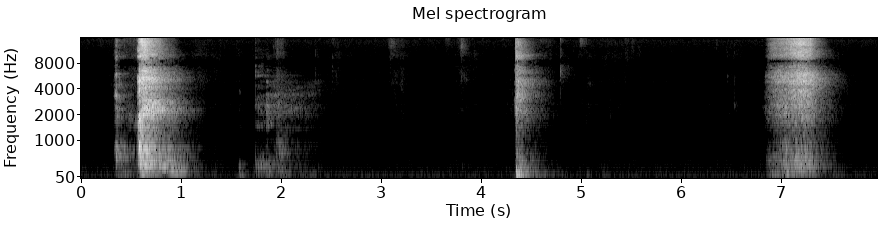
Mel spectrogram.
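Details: Sneezing nonstop: several sharp, explosive sneezes with short breathy intakes between them in a quiet room; repeated sneezing.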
